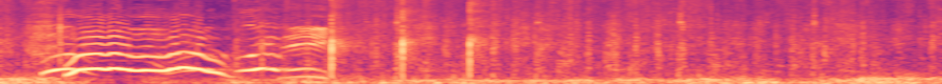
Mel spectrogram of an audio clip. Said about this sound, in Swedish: Det är bara några meter kvar och nu, vi är just nu fyra stycken springer. Snart kommer vi möta upp resten av lagkamraterna och ta oss i mål.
